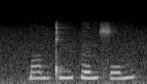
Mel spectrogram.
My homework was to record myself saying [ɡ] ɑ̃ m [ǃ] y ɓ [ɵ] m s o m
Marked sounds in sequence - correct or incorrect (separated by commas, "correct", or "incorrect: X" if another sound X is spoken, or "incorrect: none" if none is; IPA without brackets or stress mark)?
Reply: incorrect: ɡ͡b, correct, incorrect: œ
